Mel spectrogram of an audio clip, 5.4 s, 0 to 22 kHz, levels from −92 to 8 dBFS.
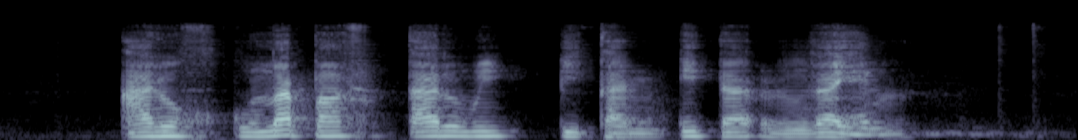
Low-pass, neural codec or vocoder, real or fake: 10.8 kHz; codec, 44.1 kHz, 1.7 kbps, Pupu-Codec; fake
